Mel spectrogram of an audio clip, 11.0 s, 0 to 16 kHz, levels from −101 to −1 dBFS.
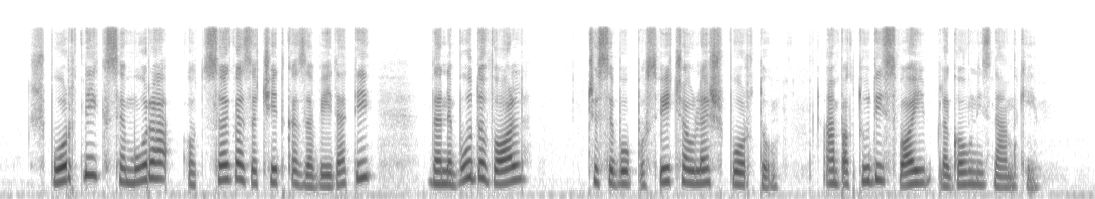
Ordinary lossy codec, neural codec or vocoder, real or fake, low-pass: none; vocoder, 22.05 kHz, 80 mel bands, WaveNeXt; fake; 9.9 kHz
